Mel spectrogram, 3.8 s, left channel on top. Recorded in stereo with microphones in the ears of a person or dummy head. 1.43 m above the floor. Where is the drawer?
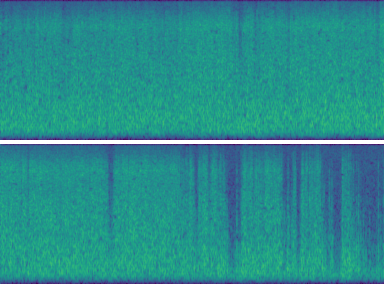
I don't hear a drawer.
